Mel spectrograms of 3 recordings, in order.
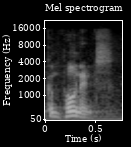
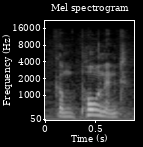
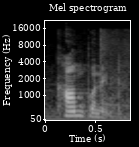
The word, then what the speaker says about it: component: English, usually you have different components. Oh, that reminds me again. You have to pronounce this word as component and not component. Component, stress on p. Component. Need not component.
